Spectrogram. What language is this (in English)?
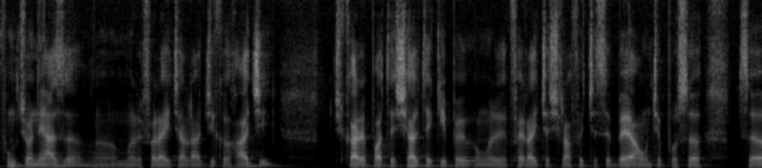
Romanian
